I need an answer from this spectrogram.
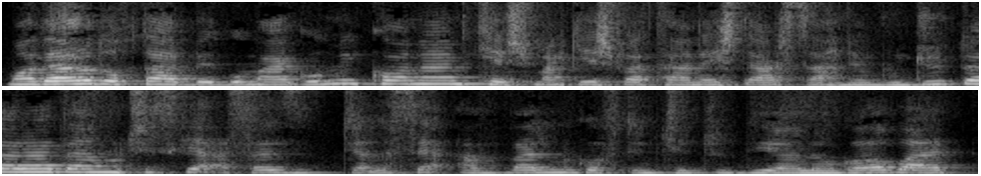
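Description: A woman's voice: on the high side, hardly any pauses, dark tone. A woman teaching fiction writing in a casual, explaining way, reading passages aloud in a more formal tone. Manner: explains casually, then reads excerpts in formal tone.

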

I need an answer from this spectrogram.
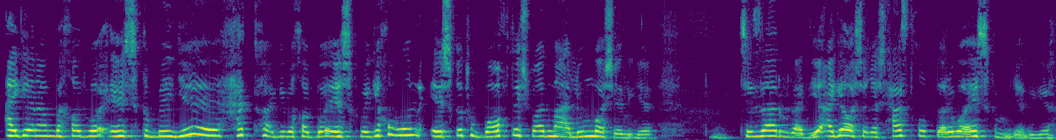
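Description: A woman with a fairly high but mellow, warm voice talks through a writing book in relaxed, casual lecture style. She is chatty and digressive, breaking off for joking asides. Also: gravelly. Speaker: writing instructor.

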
